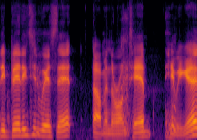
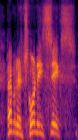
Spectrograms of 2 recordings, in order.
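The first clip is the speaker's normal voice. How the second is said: high, quick showy reveal; more dramatic; 7 semitones higher, faster than usual. Pretend. Player revealing a big roll to the table, dramatic. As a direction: announce the roll with playful drama. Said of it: "could have been more dramatic".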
